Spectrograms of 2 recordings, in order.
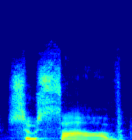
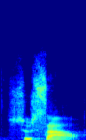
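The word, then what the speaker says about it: סוּסוֹ: susau in classical Hebrew susav in modern Hebrew okay susau I understand that in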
